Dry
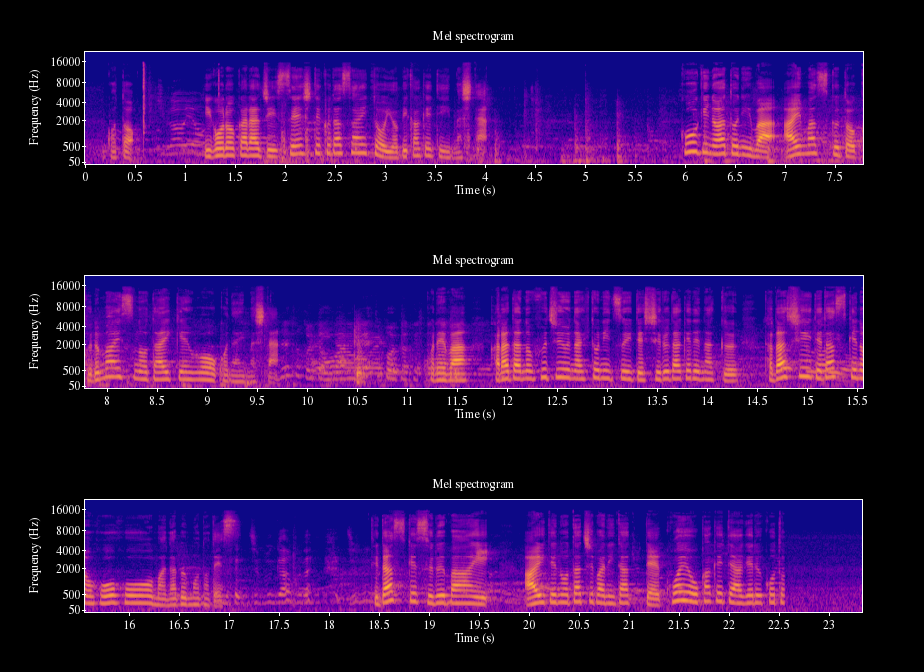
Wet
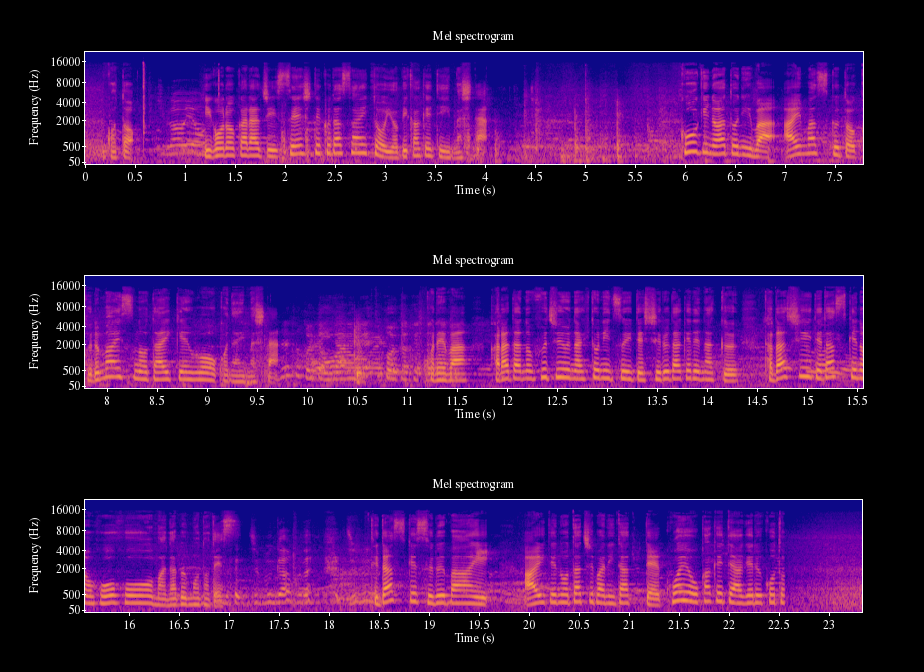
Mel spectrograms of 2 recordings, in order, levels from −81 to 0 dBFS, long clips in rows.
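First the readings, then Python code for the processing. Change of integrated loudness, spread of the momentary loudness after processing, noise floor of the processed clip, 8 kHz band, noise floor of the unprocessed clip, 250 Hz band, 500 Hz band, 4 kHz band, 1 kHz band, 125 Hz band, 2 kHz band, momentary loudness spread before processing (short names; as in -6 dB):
-1.0 dB, 11 LU, -41 dBFS, -0.5 dB, -50 dBFS, +1.0 dB, +1.0 dB, 0.0 dB, -1.0 dB, +2.0 dB, -0.5 dB, 17 LU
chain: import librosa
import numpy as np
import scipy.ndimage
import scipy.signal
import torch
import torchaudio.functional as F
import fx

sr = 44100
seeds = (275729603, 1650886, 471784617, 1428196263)

y = fx.band_squash(x, sr, depth_pct=70)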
